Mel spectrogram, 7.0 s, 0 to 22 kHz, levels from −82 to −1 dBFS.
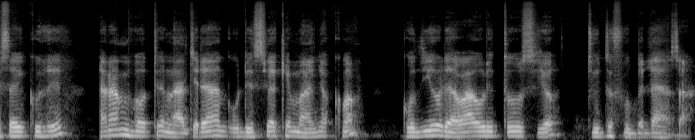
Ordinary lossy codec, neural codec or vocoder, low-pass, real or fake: none; codec, 44.1 kHz, 2.6 kbps, DAC; none; fake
